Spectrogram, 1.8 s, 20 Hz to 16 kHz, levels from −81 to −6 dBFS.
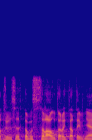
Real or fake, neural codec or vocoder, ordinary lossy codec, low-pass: real; none; MP3, 64 kbps; 7.2 kHz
